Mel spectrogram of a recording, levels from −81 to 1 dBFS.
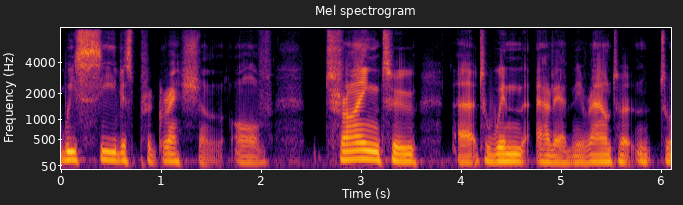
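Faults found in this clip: Short concealed packet loss, 3.47–3.53 s, between "this progression of trying" and "uh to win": jitter-buffer concealment continues the prior sound over 30 ms, so you hear a smear rather than a silent dropout.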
